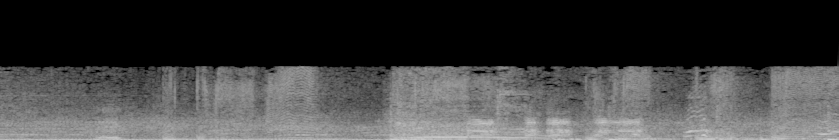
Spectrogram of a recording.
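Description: A steady low buzz gives way to a run of wet, squelchy hand-fart noises made by a kid in quick rhythmic bursts, rising and falling in pitch as he squeezes out a tune, fairly loud.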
